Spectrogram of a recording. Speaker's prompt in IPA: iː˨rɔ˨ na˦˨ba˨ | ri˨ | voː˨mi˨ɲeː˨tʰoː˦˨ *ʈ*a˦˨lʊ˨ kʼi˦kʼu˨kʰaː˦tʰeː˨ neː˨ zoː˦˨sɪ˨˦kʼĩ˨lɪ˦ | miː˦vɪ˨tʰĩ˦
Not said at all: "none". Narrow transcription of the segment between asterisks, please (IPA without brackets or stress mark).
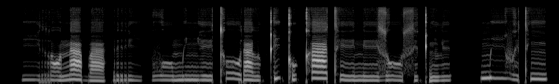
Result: ɾ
